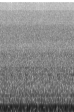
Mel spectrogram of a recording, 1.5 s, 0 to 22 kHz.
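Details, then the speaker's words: Honda Civic freshly rebuilt D16Y8 engine, idling after first start before revs: steady low rumble with even firing pulses, no knocks or ticks; idles smoothly and sounds healthy, normal idle. "Everything sounds good. I'm gonna let it run for a while. Just let it idle like this, give it a few revs, and then later on I'll just turn it down."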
